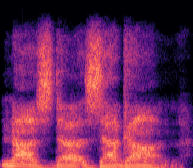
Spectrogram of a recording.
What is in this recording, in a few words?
alien taunt confirm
